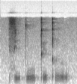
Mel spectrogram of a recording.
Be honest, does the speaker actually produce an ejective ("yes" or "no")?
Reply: yes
